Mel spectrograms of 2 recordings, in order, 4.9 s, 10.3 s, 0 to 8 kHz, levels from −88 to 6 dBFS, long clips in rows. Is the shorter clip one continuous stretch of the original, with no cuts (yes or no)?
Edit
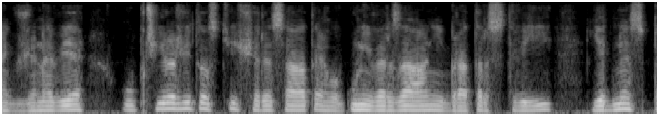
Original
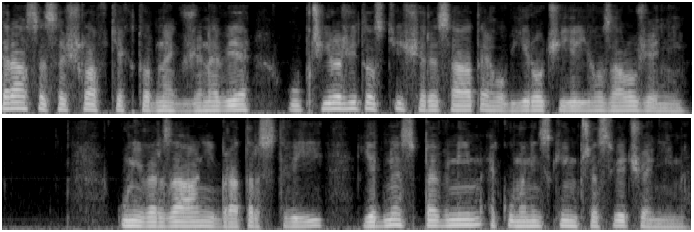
no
